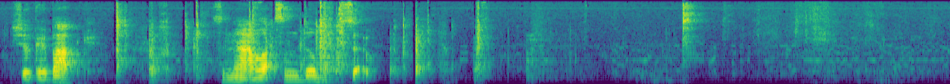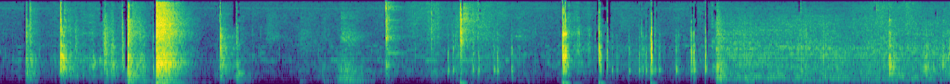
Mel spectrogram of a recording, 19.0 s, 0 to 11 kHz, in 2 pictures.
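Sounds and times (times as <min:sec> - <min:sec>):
objects being handled: 0:11.7 - 0:16.6.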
